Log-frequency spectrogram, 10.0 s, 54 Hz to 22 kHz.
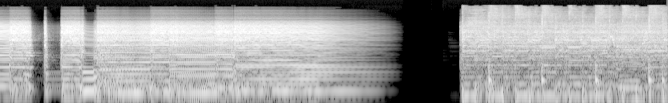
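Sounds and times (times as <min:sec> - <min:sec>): distorted electric guitar chord: 0:00.0 - 0:06.0, 0:07.0 - 0:10.0.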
